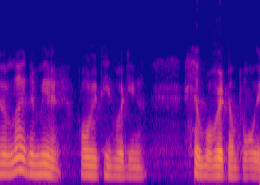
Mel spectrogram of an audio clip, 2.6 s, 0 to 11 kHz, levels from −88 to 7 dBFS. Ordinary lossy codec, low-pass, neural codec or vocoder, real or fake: none; none; autoencoder, 22.05 kHz, a latent of 192 numbers a frame, VITS, trained on one speaker; fake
